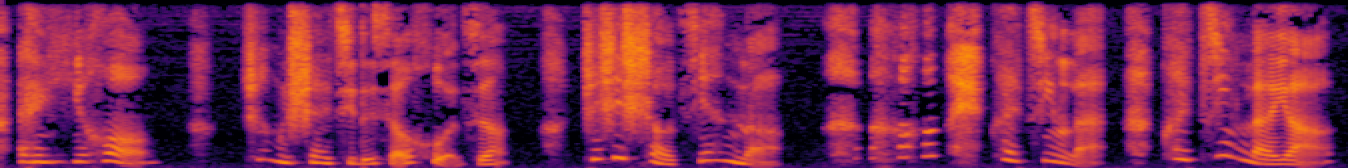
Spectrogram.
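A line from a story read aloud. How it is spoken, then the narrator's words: Sneering. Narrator (Chinese): 梅姐冷笑着说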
